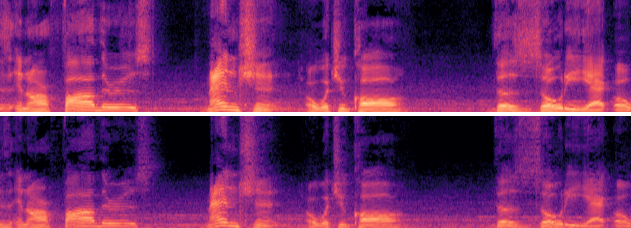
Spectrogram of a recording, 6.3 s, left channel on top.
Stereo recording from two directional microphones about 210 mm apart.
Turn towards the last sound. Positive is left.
turn(degrees=25)  # may be behind; listen again after turning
